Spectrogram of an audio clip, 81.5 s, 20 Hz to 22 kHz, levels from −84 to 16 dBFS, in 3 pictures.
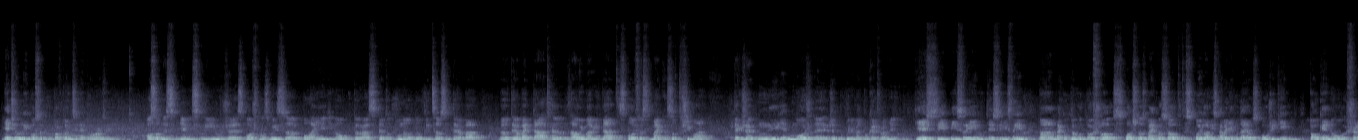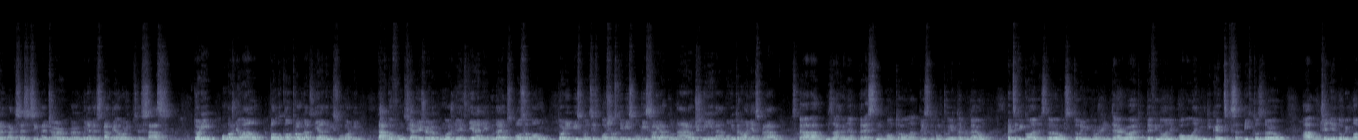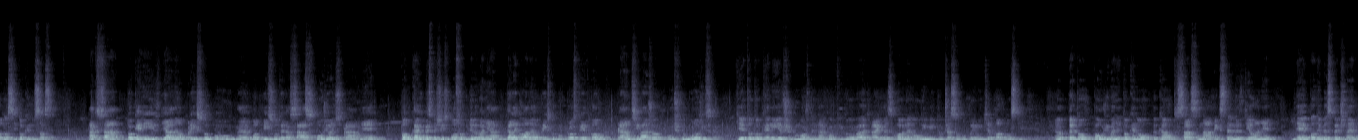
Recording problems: off-mic speech; far
room echo; slight; dies away in 0.5 s
murmuring crowd; faint; throughout; 20 dB below the speech

